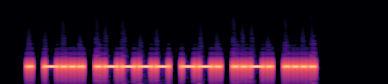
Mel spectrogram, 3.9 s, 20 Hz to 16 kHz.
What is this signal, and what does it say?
Morse code, heard as a keyed tone, about 28 wpm, 700 Hz. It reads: EB1GFH
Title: DXCC-100 Call Signs - 6 Characters - Repeated 3x - 28wpm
